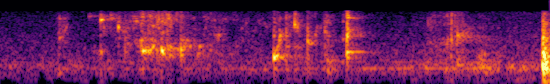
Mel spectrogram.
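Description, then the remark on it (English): A liquid libation poured to Yamanja in a spiritual ritual trickles and drips in small, irregular splashes, quiet and unaccompanied by talk, ending with one sharper, louder splash. “I pour libations to Yamanja, my Mother, Spirit, and I say Ashe.”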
